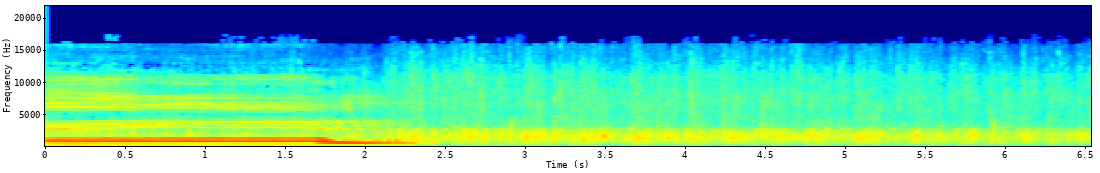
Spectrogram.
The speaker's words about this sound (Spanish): Dale un aplauso al que... ¡Santo!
